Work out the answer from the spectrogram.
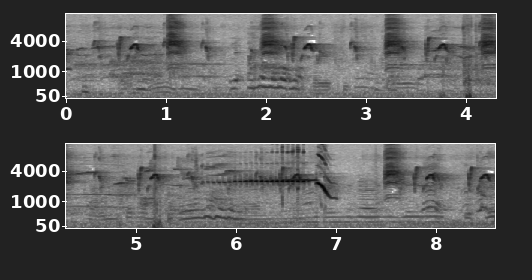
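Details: Agitated caged male sirtu, excited by a female and a rival, delivers choppy whistled phrases, then a long, steady, rapidly pulsed trill ending in a steep falling slur.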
